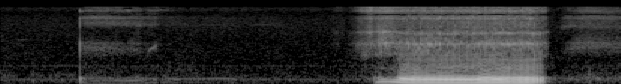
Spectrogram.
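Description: A quiet room, then one loud, rattling, buzzy snore lasting about a second on the in-breath: dog snoring.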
